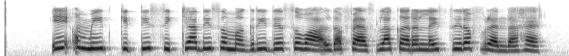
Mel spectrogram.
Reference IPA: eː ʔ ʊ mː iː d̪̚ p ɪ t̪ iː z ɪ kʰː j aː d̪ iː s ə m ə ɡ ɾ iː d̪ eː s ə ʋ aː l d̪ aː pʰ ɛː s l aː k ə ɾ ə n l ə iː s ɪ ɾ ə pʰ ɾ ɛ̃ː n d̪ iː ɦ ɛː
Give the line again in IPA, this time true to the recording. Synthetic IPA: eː ʔ ʊ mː iː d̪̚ k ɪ t̪ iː s ɪ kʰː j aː d̪ iː s ə m ə ɡ ɾ iː d̪ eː s ə ʋ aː l d̪ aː pʰ ɛː s l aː k ə ɾ ə n l ə iː s ɪ ɾ ə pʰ ɾ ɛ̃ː n d̪ aː ɦ ɛː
